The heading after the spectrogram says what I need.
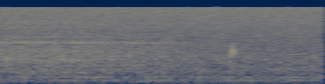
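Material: Nothing is struck.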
